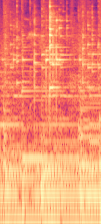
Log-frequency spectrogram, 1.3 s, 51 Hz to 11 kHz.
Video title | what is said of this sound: 【1300℃の炎と格闘】白炭職人 / 得報アンサー | 白炭で出来た風鈴。 金属音がする。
